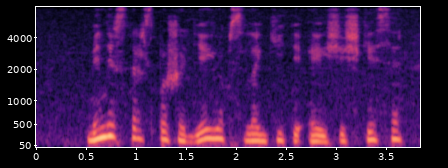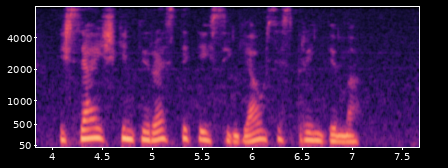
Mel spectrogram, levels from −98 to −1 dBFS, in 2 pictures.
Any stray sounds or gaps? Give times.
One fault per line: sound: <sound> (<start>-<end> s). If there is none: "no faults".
no faults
